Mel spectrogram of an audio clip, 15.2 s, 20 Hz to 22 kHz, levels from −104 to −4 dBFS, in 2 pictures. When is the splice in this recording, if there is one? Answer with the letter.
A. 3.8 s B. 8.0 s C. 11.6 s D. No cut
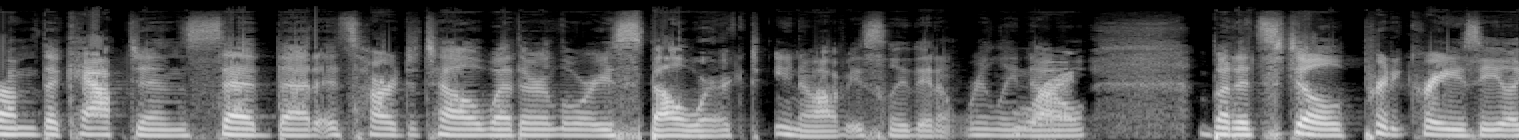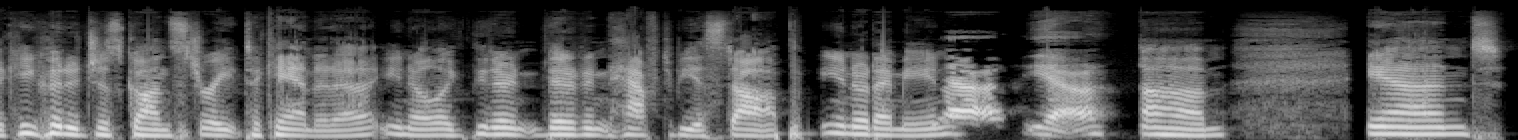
D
